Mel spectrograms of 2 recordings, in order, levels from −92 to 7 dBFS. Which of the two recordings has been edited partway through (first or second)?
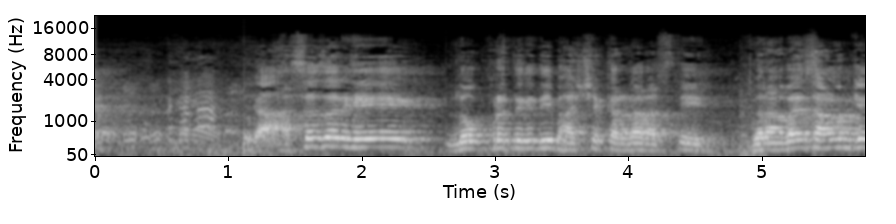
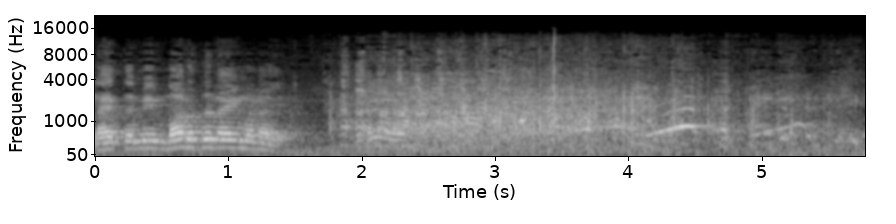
first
